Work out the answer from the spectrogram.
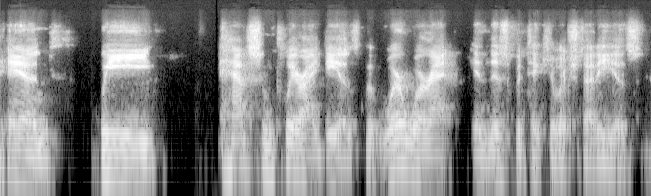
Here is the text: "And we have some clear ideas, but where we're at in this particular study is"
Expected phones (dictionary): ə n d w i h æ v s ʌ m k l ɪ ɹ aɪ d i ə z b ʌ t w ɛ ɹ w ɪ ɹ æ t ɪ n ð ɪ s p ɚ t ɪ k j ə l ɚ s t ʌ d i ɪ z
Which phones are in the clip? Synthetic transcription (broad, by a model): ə n w i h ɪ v s ʌ m k l ɪ ɹ aɪ d i ə z b ʌ t w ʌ ɹ w ɪ ɹ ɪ t ɪ n ð ɪ s p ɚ t ɪ k j l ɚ s t ʌ d i ɪ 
